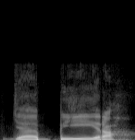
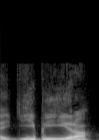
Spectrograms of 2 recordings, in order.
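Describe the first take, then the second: First: The first vowel is a. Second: The first vowel is i. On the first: The speaker calls it right. "jabirah itu fathah jimnya" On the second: The speaker calls it wrong. "atau dibaca jibirah"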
